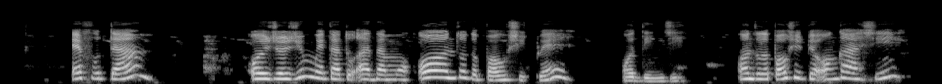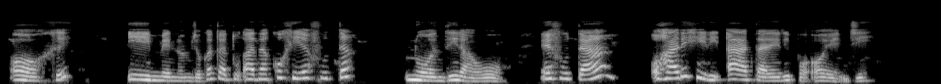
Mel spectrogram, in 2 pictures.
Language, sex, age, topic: Oshiwambo, female, 18-24, agriculture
